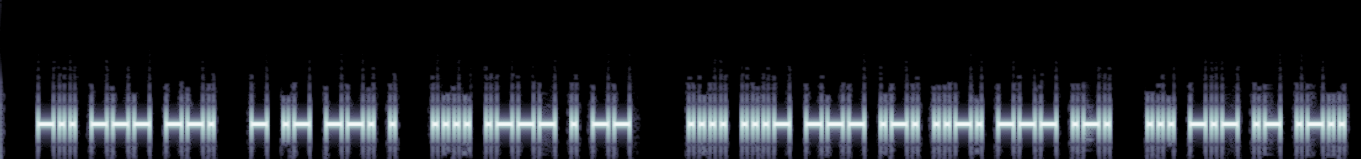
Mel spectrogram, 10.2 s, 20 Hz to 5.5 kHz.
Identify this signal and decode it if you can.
Morse code, heard as a keyed tone, about 30 wpm, 600 Hz. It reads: DOG TAGE HJEM HVORFOR SKAL
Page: Ferie 30 wpm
